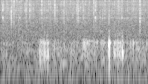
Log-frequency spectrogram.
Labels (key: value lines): label: ambient
recorder: HydroMoth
